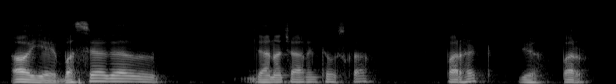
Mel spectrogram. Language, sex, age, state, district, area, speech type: Urdu, male, 30-45, Telangana, Hyderabad, urban, spontaneous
